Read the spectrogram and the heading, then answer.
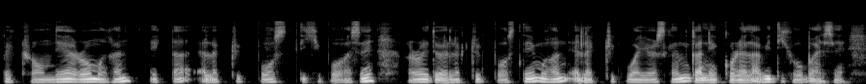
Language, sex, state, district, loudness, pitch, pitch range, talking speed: Nagamese, male, Nagaland, Kohima, -17 LUFS, 120 Hz, 110-130 Hz, 160 wpm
